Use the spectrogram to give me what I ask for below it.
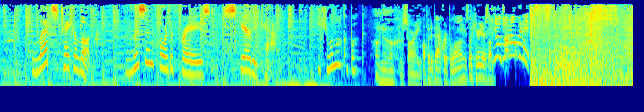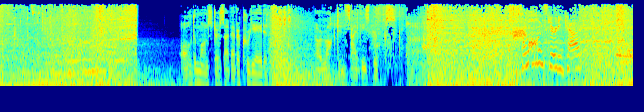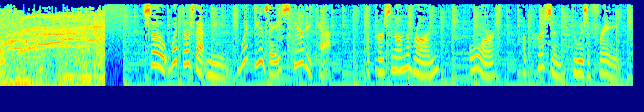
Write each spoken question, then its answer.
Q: What is a scaredy cat?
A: A scaredy cat is a person who is very afraid.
